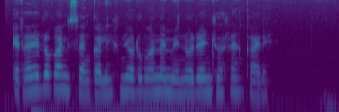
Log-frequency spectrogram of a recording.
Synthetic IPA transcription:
e˨ɾa˦ɾɛ˦ɾo˦ka˦ni˨sa˨ŋka˨li˨fi˦n˦a˨lu˦ŋa˦na˦me˨no˦ɾɛ˦nd͡ʒa˦ɾa˦ŋka˨ɾɛ˦

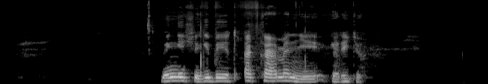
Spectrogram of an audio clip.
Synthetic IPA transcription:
mɛ˦ŋi˦ʃe˨kɪ˦be˦ta˦kːa˦mɛ˦n˨i˨ke˨ɾi˦d͡ʒo˨

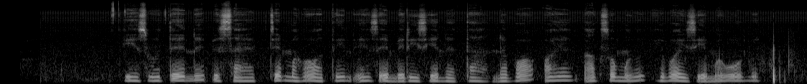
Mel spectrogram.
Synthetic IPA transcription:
ke˨su˨te˦ne˦pi˨sa˨t̚t͡ʃe˦ma˨ɣɔ˦ti˦ne˦sḛ˨mbe˨ɾi˦sje˦ne˨ta˦˨ne˨bɔː˦he˦ŋa̰˨˦kso˦ma˨ke˦ke˦bɔ˦i˨sjḛ˨ma̰˦ɣo˦mbe˦

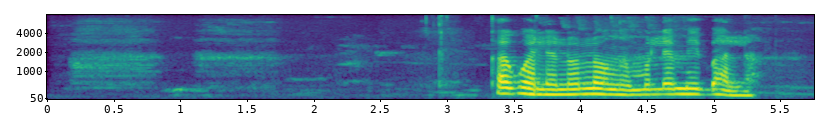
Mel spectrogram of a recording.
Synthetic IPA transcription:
ka˦ɡwa˨lɛ˨lɔ˨˦lɔ˦˨ŋa˨mʊ˦lɛ˦mɪ˦ba˦˨la˨

